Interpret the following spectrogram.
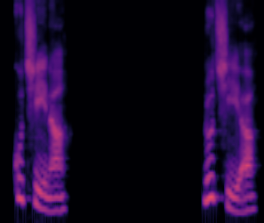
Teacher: notice how the ch sound is more stressed in italian than it is in english · this sound is identical to the ch in church the only difference though is that it's stressed even more in italian than it is in english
